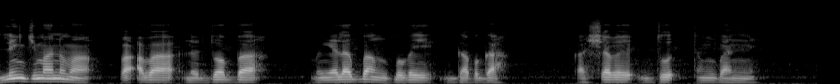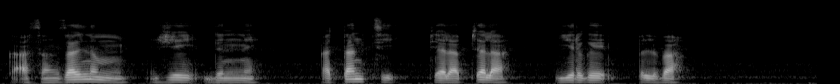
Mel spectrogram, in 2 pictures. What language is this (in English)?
Dagbani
